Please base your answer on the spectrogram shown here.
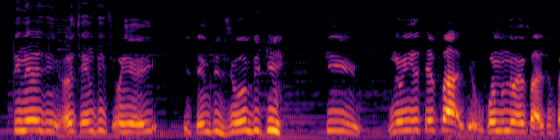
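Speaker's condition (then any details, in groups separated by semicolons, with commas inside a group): Cerebral palsy; some difficulty speaking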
